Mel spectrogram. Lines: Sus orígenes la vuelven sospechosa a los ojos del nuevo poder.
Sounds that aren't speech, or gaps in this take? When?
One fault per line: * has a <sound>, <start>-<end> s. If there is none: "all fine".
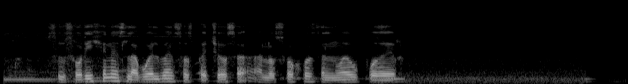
all fine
